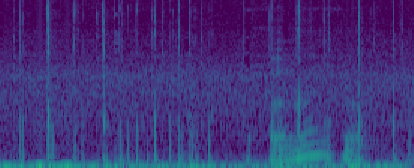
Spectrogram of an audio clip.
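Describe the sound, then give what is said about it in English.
Rapid, irregular computer keyboard clicks clatter, a steady stream of sharp taps, briefly overlapped by a short voiced sound partway through. “Keyboard clicking. That sounds good. I do like the keyboard clicks.”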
